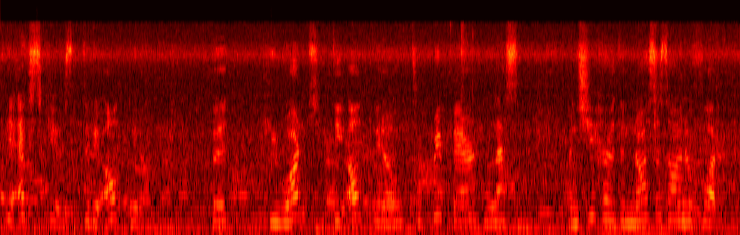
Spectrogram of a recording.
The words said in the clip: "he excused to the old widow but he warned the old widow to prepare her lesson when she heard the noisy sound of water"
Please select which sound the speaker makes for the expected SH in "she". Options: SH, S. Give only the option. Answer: SH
